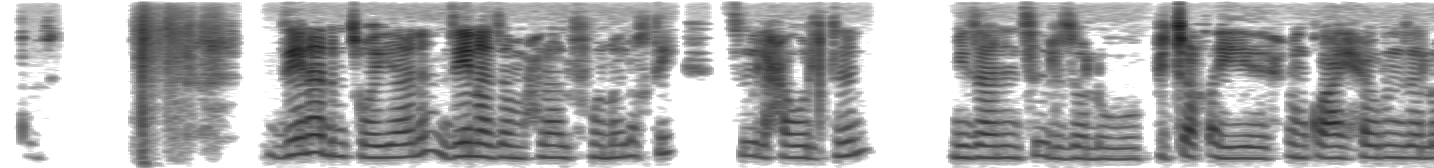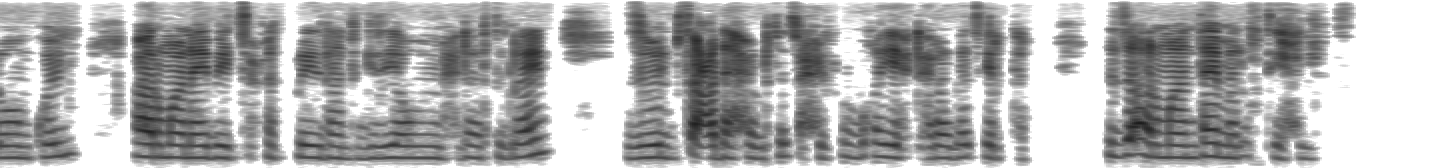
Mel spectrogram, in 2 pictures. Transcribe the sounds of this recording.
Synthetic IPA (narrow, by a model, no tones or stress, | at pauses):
ze̞nad̪ɨmt͡sʼiwɔjːanɐze̞nazɐmːaħlalfwomɐlɨxt̪ʰi | sɨʔliħawɐlt̪ʰɨn | mizanɨnsɨʔlizɐlːɐwo̞bit͡ʃʼːaqʼɐjːɪħʔɨŋkʷʼajħɨβɾunzɐlːɐwo̞mkʰo̞jnu | ʔaɾmanajbe̞t̪t͡sʼɨħfɐt̪̚pɾezid̪ant̪ɡizeawmɨmːɨħd̪aɾt̪ʰɨɡɾajɨn | zɨβɨlbɨt͡sʼaʕd̪aħɨβɾɨt̪ʰɐt͡sʼaħifubɨkʼɐjːɪħd̪ɨħɾaɡɐt͡sʼjɪɾɨkʰːɐβ | ʔɨziaɾmaɨnt̪ʰajmɐlɨxt̪ʰijɪħlːɨt̪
